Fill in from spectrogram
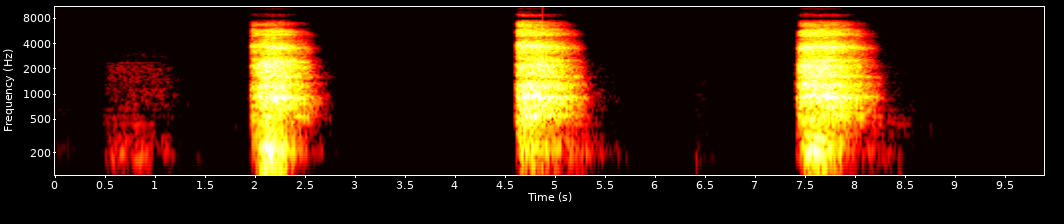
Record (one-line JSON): {"exhalation_length": "9.9 s", "exhalation_amplitude": 22432, "exhalation_signal_mean_std_ratio": 0.33, "survey_phase": "beta (2021-08-13 to 2022-03-07)", "age": "45-64", "gender": "Male", "wearing_mask": "No", "symptom_none": true, "smoker_status": "Never smoked", "respiratory_condition_asthma": false, "respiratory_condition_other": false, "recruitment_source": "REACT", "submission_delay": "0 days", "covid_test_result": "Negative", "covid_test_method": "RT-qPCR"}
